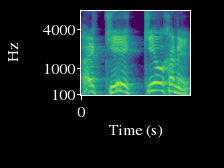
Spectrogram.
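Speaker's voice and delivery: frightened shout. Woken at night, the narrator sees someone wrapped in a sheet: frightened shout. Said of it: "চেঁচিয়ে বললাম".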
